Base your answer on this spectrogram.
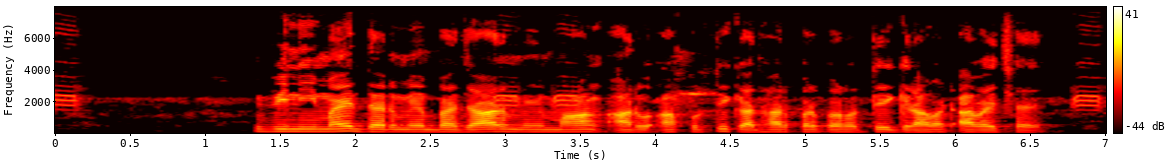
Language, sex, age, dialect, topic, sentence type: Maithili, male, 18-24, Angika, banking, statement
